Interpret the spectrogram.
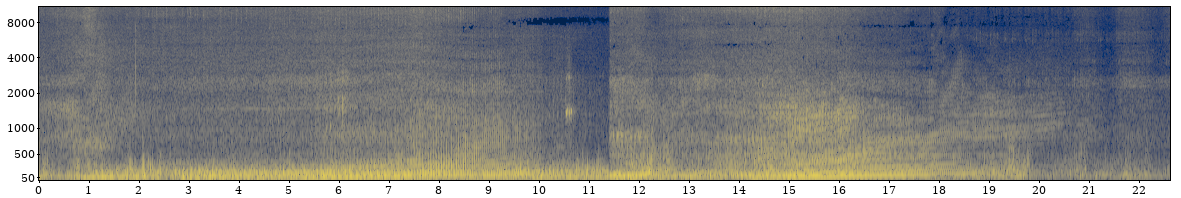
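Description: A motor vehicle's engine accelerating: its pitch climbs steadily, breaks off briefly near the middle, climbs again, then the sound fades away in the last few seconds.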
